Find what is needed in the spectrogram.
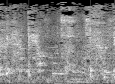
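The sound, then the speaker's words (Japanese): A person choking and coughing: a few harsh, sputtering bursts over a loud, noisy background, with no clean break between them. “あれ今むせた、むせた、今いけなかった。”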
